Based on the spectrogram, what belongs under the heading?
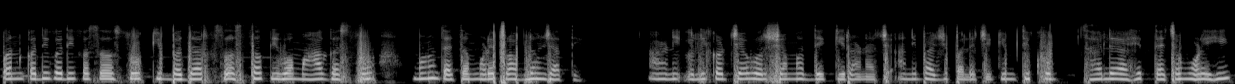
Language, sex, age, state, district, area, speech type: Marathi, female, 30-45, Maharashtra, Nagpur, urban, spontaneous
